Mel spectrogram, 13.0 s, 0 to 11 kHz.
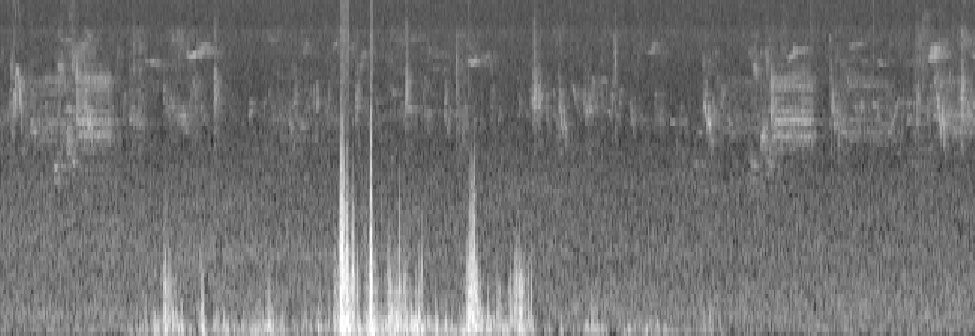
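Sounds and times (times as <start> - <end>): songbirds chirping: 0.0 - 13.0.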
